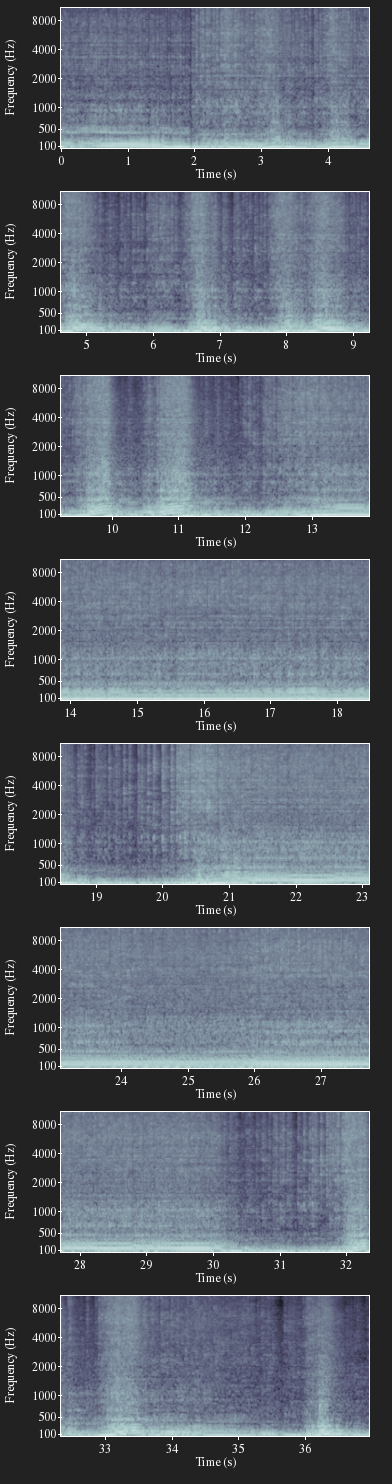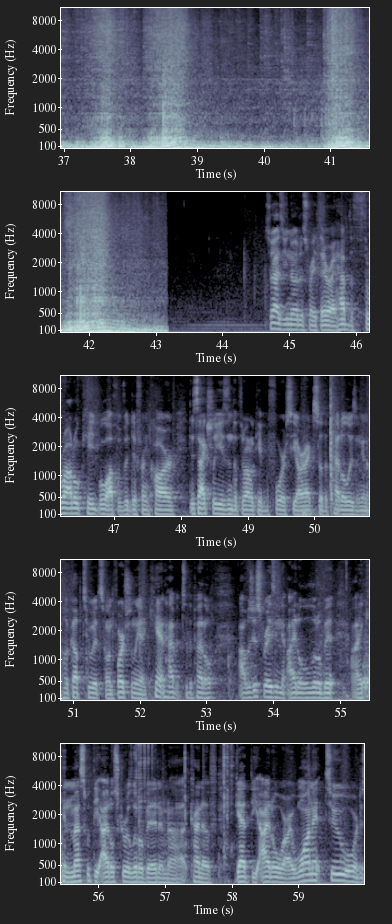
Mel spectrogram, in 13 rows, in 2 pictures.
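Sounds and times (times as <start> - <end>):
car engine revving and idling: 0.0 - 43.2.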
